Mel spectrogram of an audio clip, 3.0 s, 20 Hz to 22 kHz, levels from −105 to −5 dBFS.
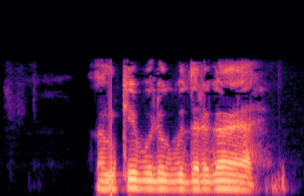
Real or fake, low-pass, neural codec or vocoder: real; 7.2 kHz; none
